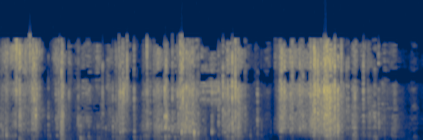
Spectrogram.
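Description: Hands crinkling and rustling the wrapping of a yarn advent calendar mini skein while unwrapping it. The crackling comes in irregular bursts, louder about two and three seconds in.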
